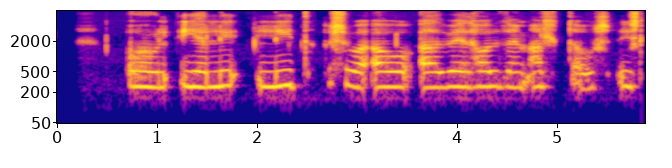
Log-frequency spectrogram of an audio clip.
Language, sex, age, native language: Icelandic, male, 11, Icelandic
